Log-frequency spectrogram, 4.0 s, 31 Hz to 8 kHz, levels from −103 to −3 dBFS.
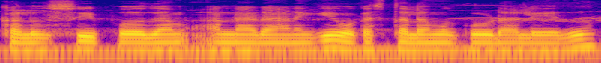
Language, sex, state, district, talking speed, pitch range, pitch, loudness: Telugu, male, Andhra Pradesh, Sri Satya Sai, 105 wpm, 95-100 Hz, 95 Hz, -15 LUFS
